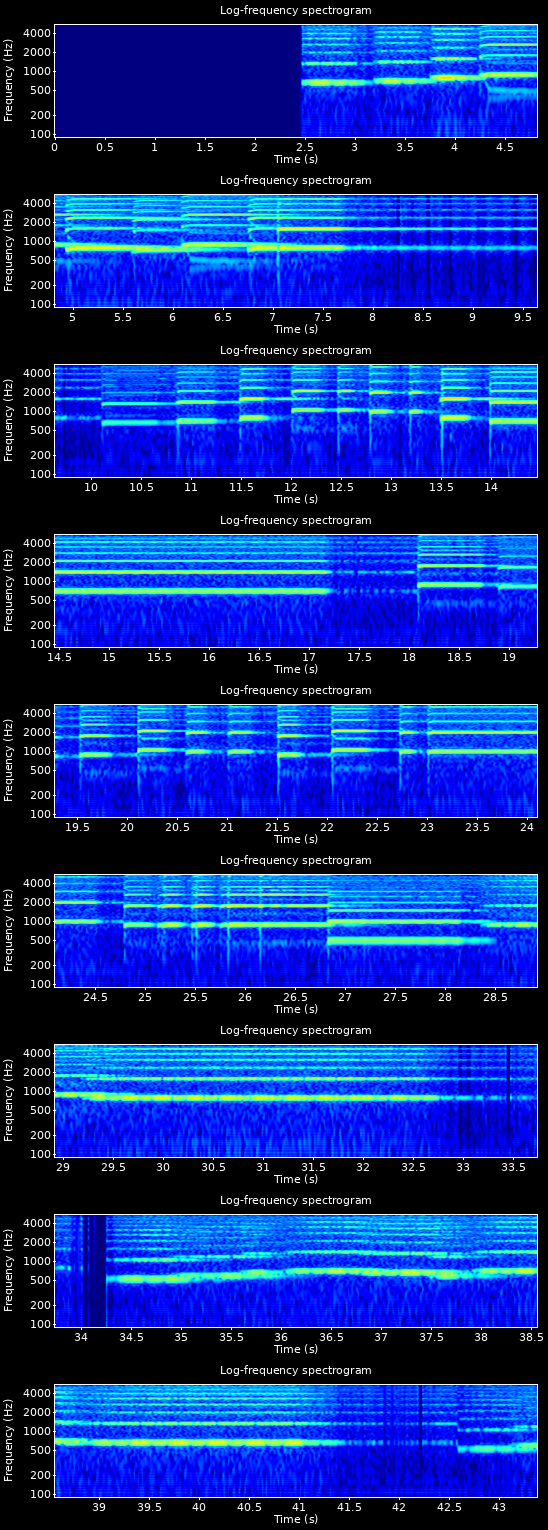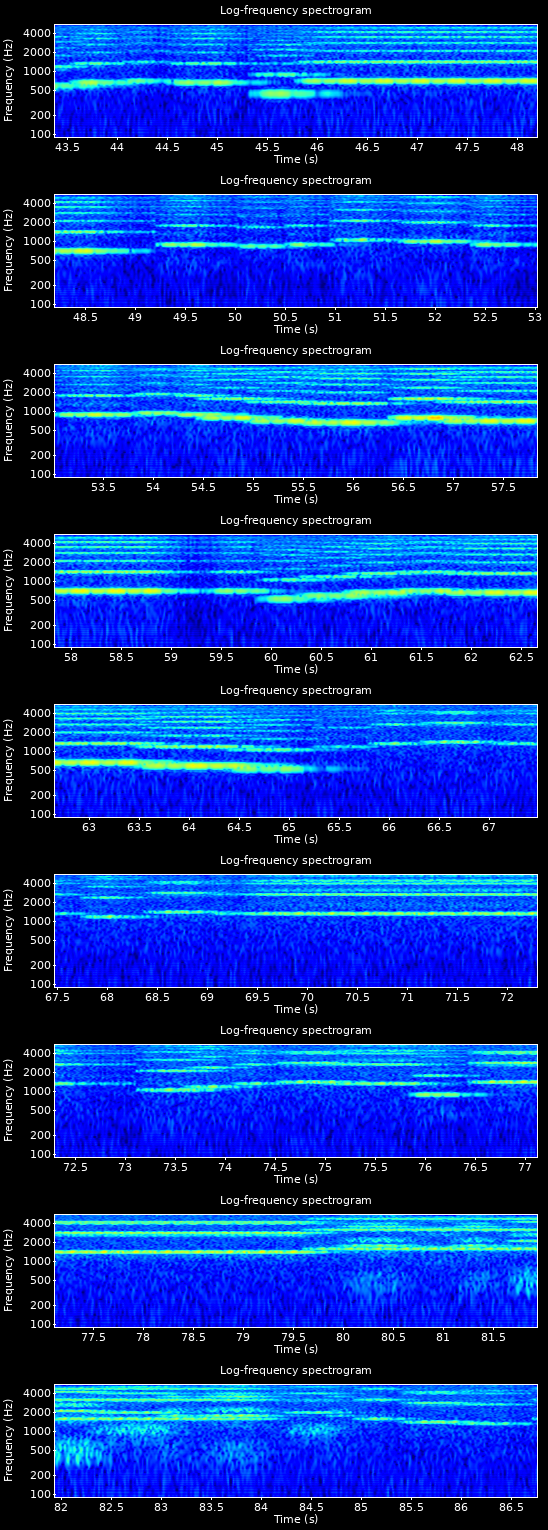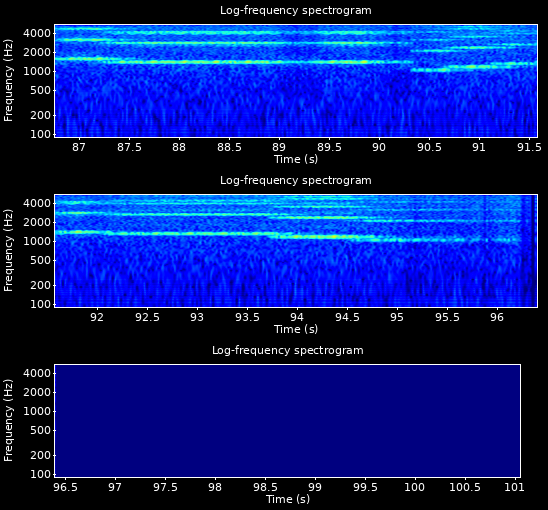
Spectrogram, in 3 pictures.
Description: "サビ"のメロディをかなりアバウトに入力、聴くことができる。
